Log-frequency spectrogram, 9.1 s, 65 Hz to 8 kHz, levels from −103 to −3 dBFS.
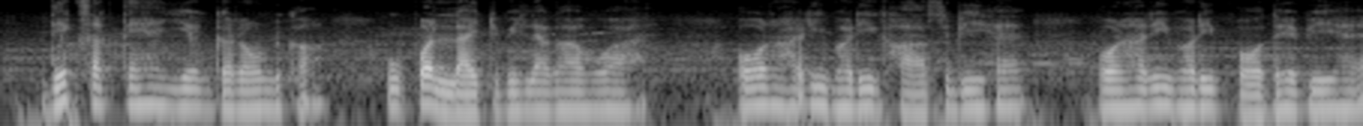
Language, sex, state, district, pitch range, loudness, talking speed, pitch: Hindi, male, Bihar, Saran, 120-135 Hz, -36 LUFS, 145 wpm, 130 Hz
